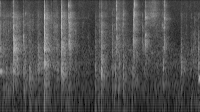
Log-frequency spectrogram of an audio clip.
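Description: Cardboard door of a chocolate advent calendar being picked at and pried open by fingers: a string of irregular small clicks and crackles of paperboard, about two or three a second.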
